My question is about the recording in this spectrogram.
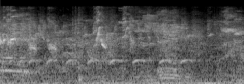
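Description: Caged songbirds in a bird market chirping and calling over one another: many short high chirps, with a quick run of short repeated notes at about five a second.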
